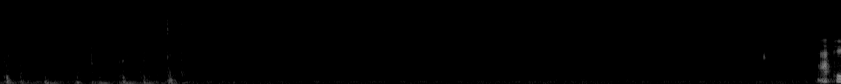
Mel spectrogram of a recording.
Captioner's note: typing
